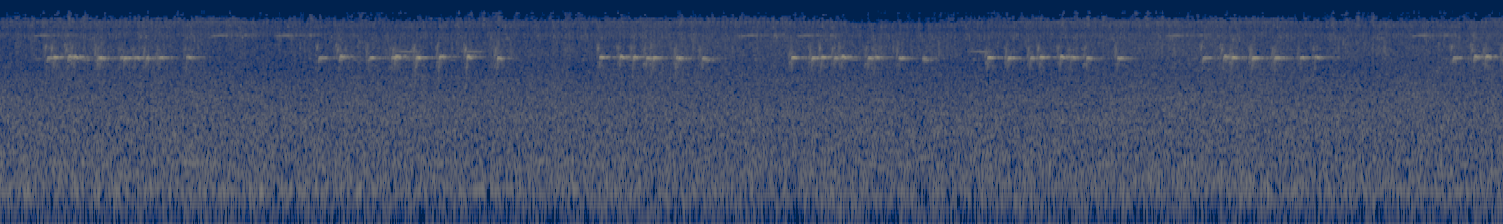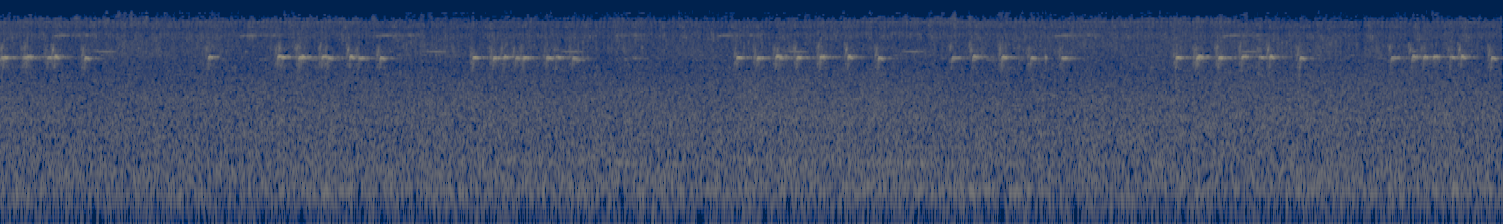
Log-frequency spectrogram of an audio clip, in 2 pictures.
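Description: Faint songbird song: a short, high chirping trill repeated about every two seconds, over a steady low background hum.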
